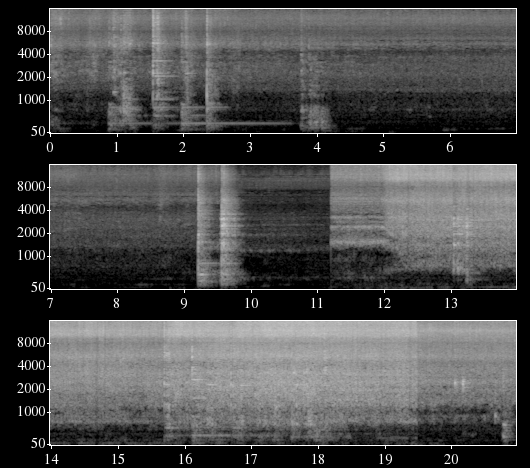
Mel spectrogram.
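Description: A few clatters and knocks, then a steady loud sizzle of ginger, garlic and green chilli paste frying in a hot pan that continues to the end.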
